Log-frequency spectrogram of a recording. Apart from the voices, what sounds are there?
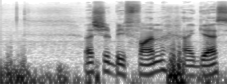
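wind blowing outside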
